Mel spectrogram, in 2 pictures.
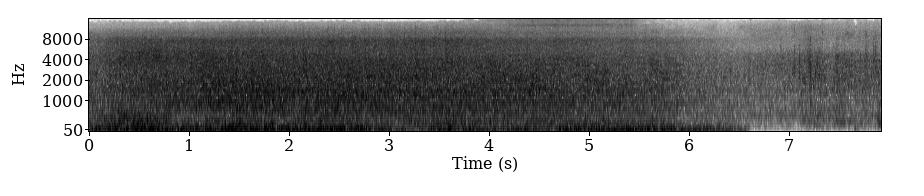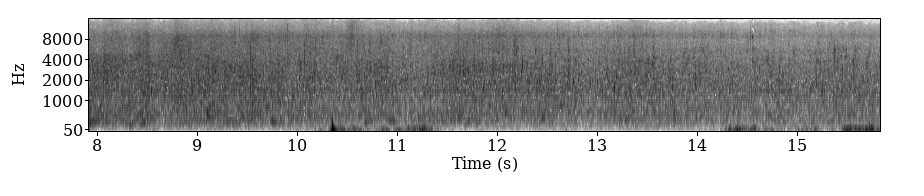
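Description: Shallow river rushing over gravel riffles, with wind buffeting the microphone. About six and a half seconds in it drops abruptly to a faint steady hiss, with a single small tick a few seconds later.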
